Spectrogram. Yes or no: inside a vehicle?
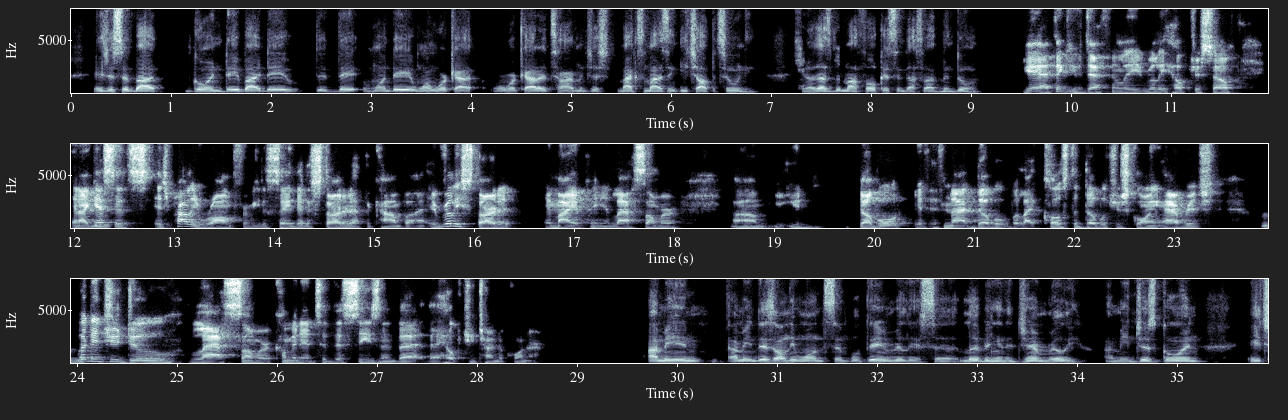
no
